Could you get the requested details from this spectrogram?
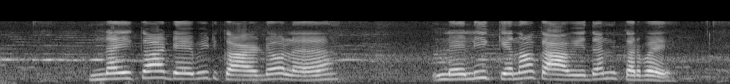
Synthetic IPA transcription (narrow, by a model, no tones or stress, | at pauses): nəjkaɖebiɖkaɾɖəl | lelikenəkaʋed̪ənkəɾbəj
